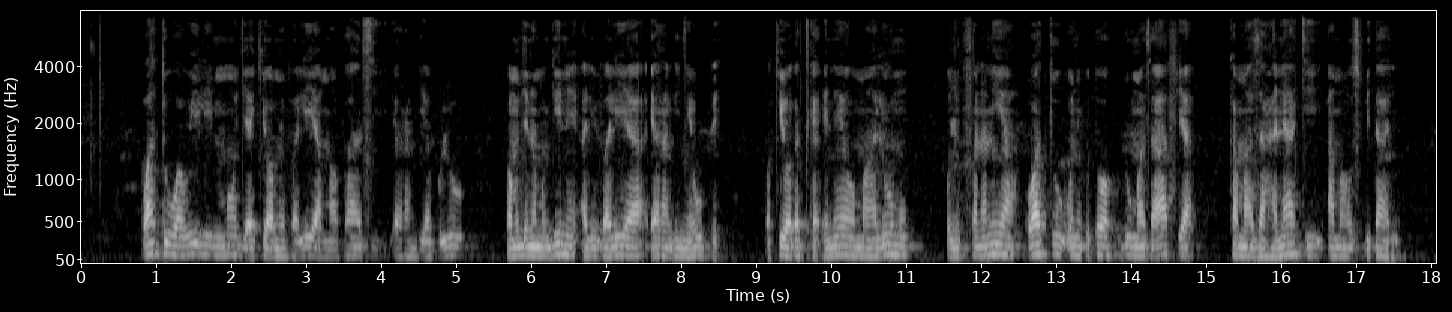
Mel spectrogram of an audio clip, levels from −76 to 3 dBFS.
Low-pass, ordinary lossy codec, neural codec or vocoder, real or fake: 7.2 kHz; AAC, 32 kbps; none; real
